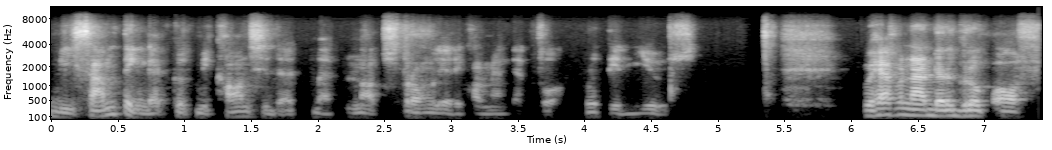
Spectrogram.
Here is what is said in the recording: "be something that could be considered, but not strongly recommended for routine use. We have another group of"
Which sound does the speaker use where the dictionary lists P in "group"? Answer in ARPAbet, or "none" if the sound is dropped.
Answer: P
